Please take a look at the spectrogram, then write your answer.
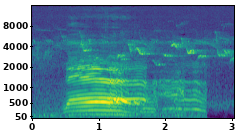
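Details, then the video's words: Morning herd of cows returning from the field to the pen, one long rich moo swelling then fading over two seconds, with faint bird chirping in the background. "Sound Dozens of Moo Cows in the Morning, Returning from the Field to the Pen, the Sound of Cows"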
